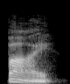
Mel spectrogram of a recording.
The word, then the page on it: bi: British English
